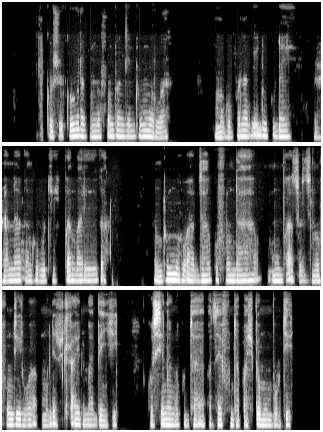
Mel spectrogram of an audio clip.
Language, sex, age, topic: Ndau, male, 18-24, education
